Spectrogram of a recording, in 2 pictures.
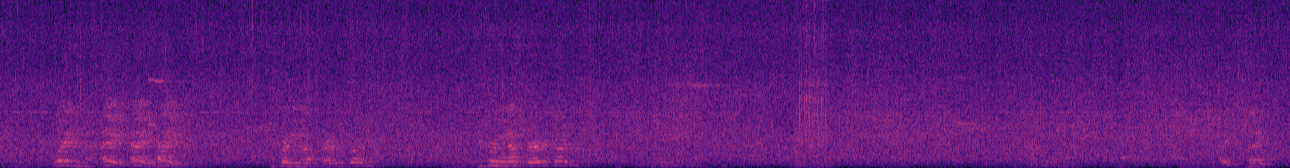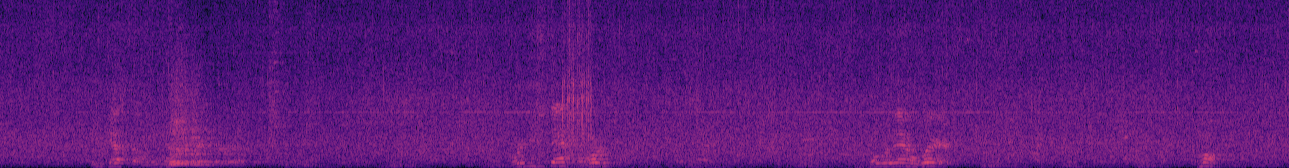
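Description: A fast river rushes and splashes over rocks.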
